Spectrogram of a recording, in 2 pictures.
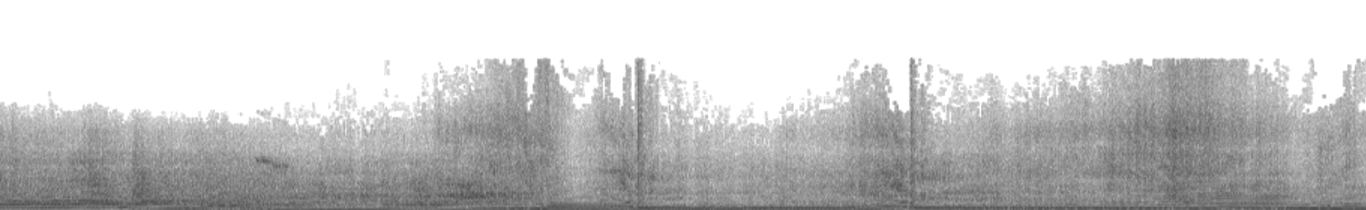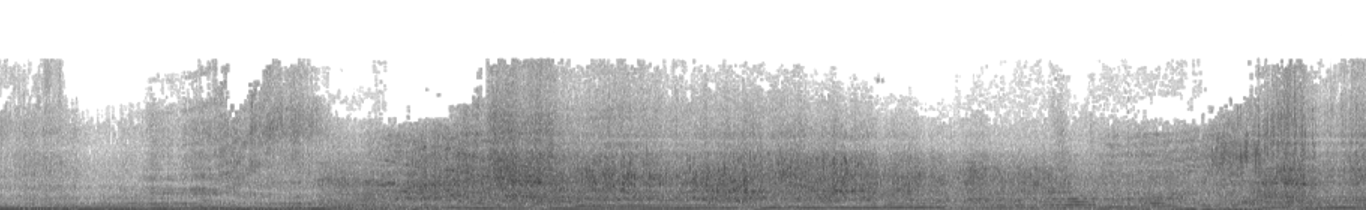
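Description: Racing car engines roar loudly, revving up and shifting gears as they speed past.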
